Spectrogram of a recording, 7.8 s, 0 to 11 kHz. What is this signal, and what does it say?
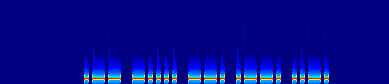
Morse code, heard as a keyed tone, about 14 wpm, 700 Hz. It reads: W6GPF
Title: USA Call Signs - 5 Characters - Repeated 3x - 15wpm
